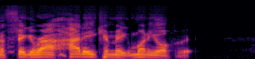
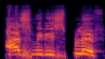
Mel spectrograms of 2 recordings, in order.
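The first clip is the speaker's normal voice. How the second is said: put-on Jamaican accent; 8 semitones higher than usual. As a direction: hype it up like a Jamaican smoker. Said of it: "I love your Jamaican accent".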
